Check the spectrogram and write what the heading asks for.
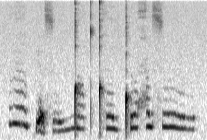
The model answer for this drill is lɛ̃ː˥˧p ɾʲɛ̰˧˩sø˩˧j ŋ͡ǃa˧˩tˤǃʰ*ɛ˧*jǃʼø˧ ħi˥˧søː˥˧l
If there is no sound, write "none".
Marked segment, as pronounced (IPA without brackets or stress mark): ɛ˧˩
